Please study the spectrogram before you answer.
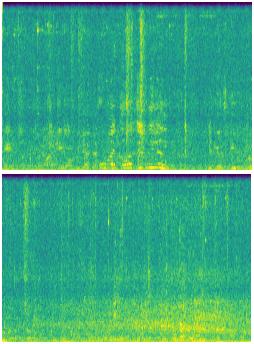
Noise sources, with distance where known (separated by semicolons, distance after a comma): medium-sounding engine; unidentified human voice, near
